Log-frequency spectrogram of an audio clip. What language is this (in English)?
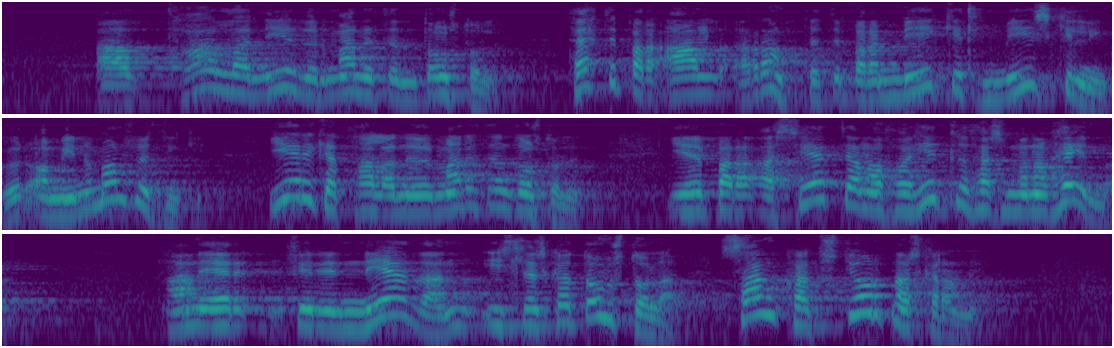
Icelandic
